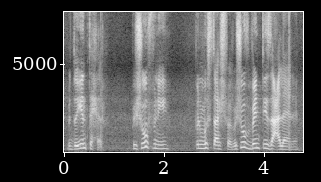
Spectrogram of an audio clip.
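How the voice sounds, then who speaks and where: Rambling, profane woman switching languages. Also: medium pitch. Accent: rural Levantine Arabic when speaking Arabic. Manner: emotional, profane, switches between Arabic and English. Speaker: vlogger talking to herself. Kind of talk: rambling personal monologue.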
